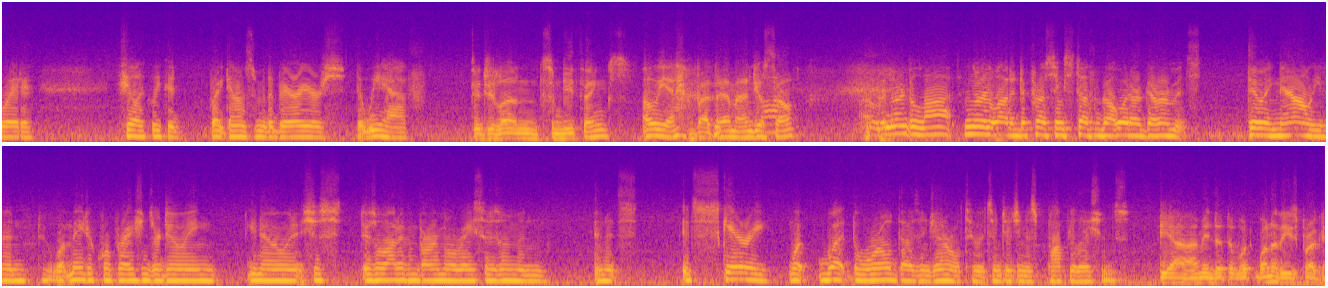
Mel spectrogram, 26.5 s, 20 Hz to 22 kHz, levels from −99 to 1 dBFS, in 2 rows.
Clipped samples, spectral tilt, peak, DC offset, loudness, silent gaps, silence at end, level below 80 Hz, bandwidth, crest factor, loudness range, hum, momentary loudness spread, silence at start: under 0.1%; -8 dB/octave; -4 dBFS; under 0.1%; -18 LUFS; none; 0 s; -42 dBFS; 9.8 kHz; 14 dB; 2 LU; none; 11 LU; 0 s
